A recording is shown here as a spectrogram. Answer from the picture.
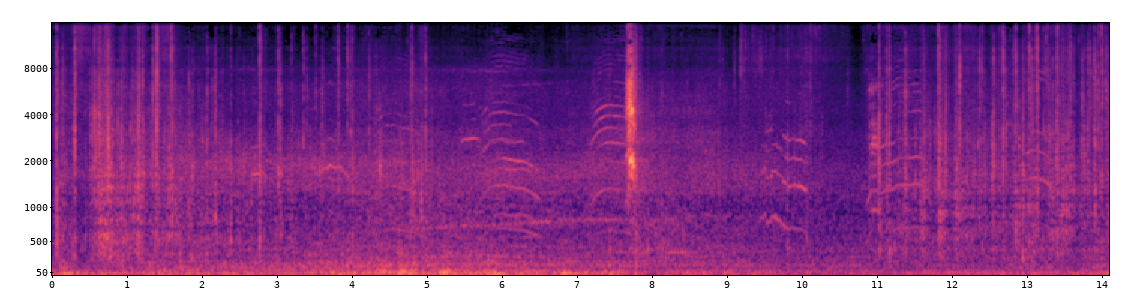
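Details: Hungry cats gathered for lunch, meowing repeatedly: drawn-out, wavering mews rise and fall in bursts around the middle and again toward the end, with one sharp loud cry midway, over outdoor background noise and occasional clatter.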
